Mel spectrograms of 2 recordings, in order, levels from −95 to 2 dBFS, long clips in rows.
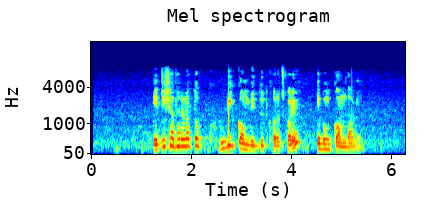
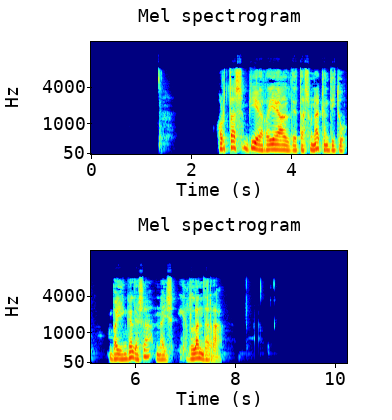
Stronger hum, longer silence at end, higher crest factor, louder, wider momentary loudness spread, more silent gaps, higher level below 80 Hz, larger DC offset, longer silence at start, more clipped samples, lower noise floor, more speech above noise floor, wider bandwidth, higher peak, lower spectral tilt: neither; second, 0.9 s vs 2.55 s; about the same, 16 dB vs 20 dB; about the same, -18 LUFS vs -17 LUFS; about the same, 10 LU vs 11 LU; second, none vs 1.76-2.43 s; about the same, -54 dBFS vs -52 dBFS; neither; about the same, 1.25 s vs 1.35 s; neither; about the same, -52 dBFS vs -54 dBFS; about the same, 35 dB vs 38 dB; about the same, 7.6 kHz vs 7.6 kHz; about the same, -2 dBFS vs 0 dBFS; first, -7 dB/octave vs -5.5 dB/octave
